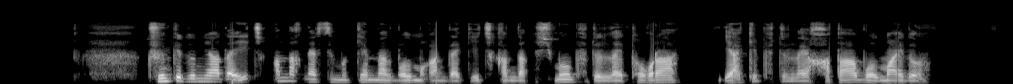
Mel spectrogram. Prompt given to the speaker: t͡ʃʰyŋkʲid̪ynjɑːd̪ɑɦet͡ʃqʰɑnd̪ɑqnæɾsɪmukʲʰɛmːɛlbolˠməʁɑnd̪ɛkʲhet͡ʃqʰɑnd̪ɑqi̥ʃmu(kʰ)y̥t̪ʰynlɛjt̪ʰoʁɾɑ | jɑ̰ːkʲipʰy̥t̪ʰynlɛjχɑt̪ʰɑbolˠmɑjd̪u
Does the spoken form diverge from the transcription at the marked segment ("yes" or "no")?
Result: yes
